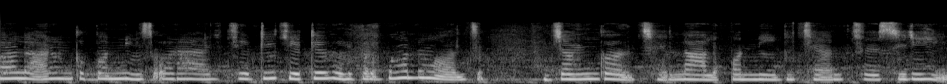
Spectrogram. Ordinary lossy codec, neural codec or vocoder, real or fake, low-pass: AAC, 48 kbps; codec, 44.1 kHz, 3.4 kbps, Pupu-Codec; fake; 7.2 kHz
